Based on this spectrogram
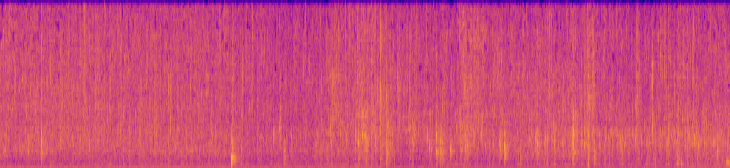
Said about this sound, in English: I'm gonna put in my fish because the oil is hot already.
